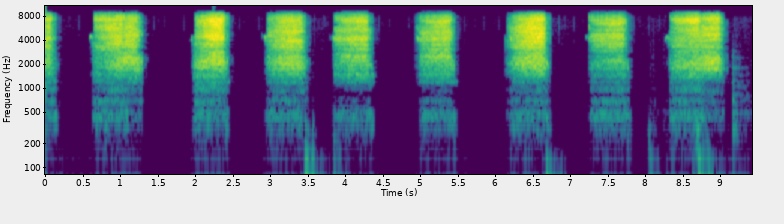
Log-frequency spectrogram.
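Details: Barn owls in a nest box at night, 3:40 am on 29 April 2023, while the male brings more food. Eight rough, hissing screeches follow each other about once a second, interspersed with light knocks and movement noises.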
